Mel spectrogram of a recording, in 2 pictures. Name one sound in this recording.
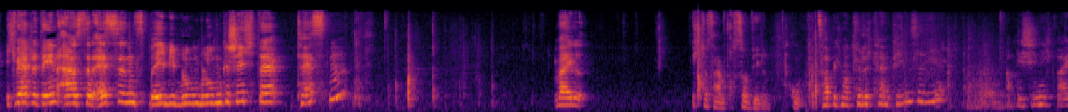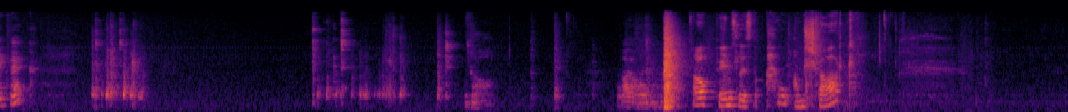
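A woman talks calmly and close by, now and then pausing.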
